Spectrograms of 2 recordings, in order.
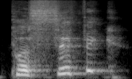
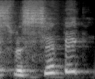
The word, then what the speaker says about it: specific: a slang term but when you say pacific instead of specific that's remedial [ __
